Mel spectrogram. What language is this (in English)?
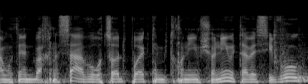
Hebrew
